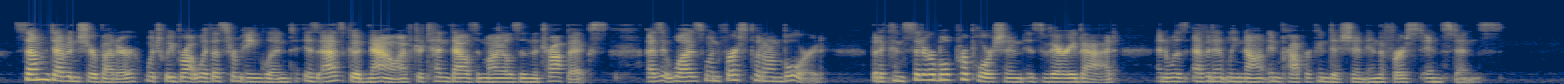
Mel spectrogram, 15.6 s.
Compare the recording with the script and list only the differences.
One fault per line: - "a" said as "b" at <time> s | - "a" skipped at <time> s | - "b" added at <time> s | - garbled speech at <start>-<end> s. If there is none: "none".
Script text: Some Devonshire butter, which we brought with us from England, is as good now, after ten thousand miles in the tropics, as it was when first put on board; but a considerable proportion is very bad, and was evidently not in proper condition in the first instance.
none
